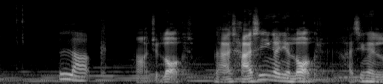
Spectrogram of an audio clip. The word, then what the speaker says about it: Loch: 然后这话Loch 或者 Loch Mess 查一下吧，这个单词。这期反正都已经这么长时间了，本来也不短。Loch 是应该 Lochs 是吧？Loch 苏格兰湖泊，苏格兰盖尔语，这个词苏格兰盖尔语怎么翻译呢？啊，是应该是 logs Scottish Gaelic，这么难发音吗？查一下，既然是 Scottish 发音了，怎么发？Lock 啊，就 lock，那还是应该念 lock，还是应该念 lock，不是应该念 lock，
